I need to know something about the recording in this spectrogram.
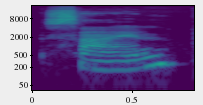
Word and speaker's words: sin: can write it as Xin but we still pronounce it as sine cosine for short we can write it as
